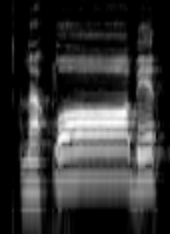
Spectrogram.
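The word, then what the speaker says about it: مقابر: Tumul, ma qa, qaf, is full mouth fatha, make sure you pronounce with a fuller sound and one alif long due to the alif madda. Ma qabir.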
